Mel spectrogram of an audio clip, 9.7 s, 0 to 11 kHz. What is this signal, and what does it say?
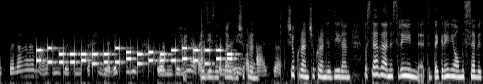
DTMF, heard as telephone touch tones, dialled by machine, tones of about 90 ms, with room echo. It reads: 9B44714B01879D93#*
